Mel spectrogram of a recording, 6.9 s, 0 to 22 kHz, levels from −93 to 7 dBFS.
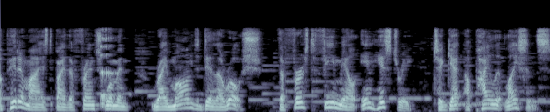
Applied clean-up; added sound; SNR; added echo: classical method Wiener filter.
